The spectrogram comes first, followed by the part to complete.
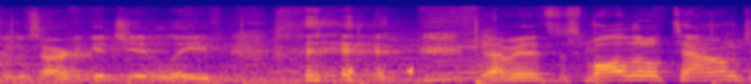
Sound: laughing

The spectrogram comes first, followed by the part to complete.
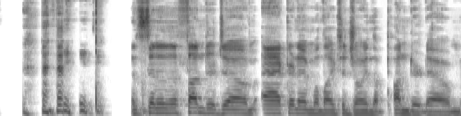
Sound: laughter

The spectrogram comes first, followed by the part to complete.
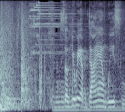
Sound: chimes

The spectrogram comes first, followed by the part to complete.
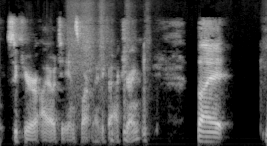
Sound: chuckling

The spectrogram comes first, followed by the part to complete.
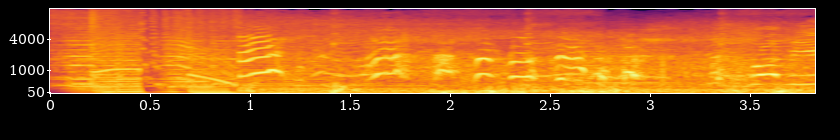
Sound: screaming and laughing

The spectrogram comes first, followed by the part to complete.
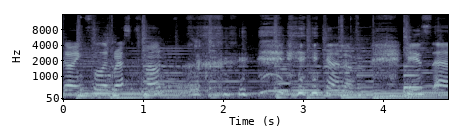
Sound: laughter

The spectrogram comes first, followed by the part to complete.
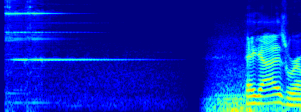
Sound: bell ringing

